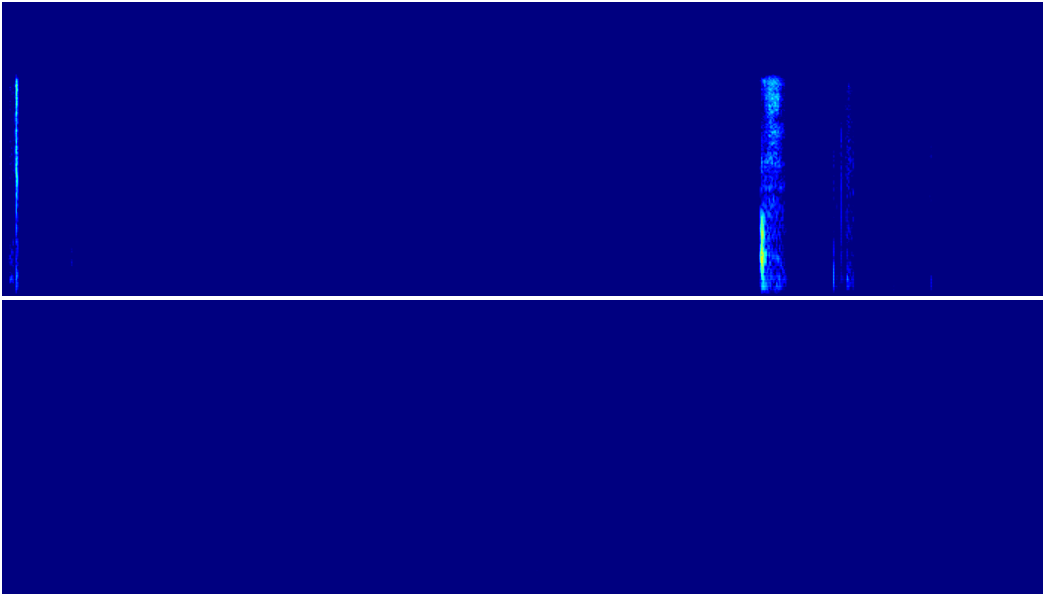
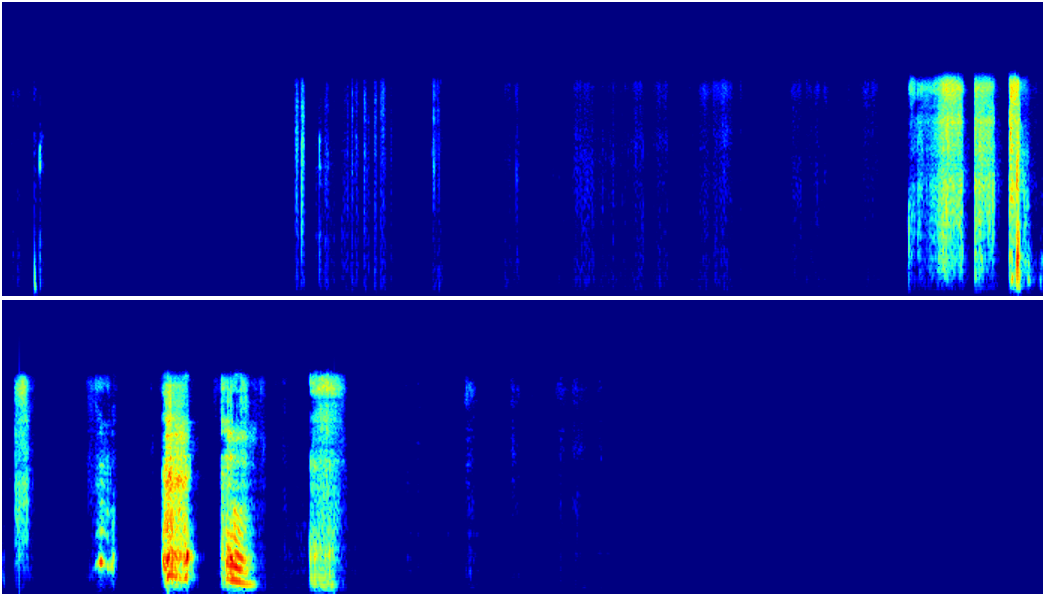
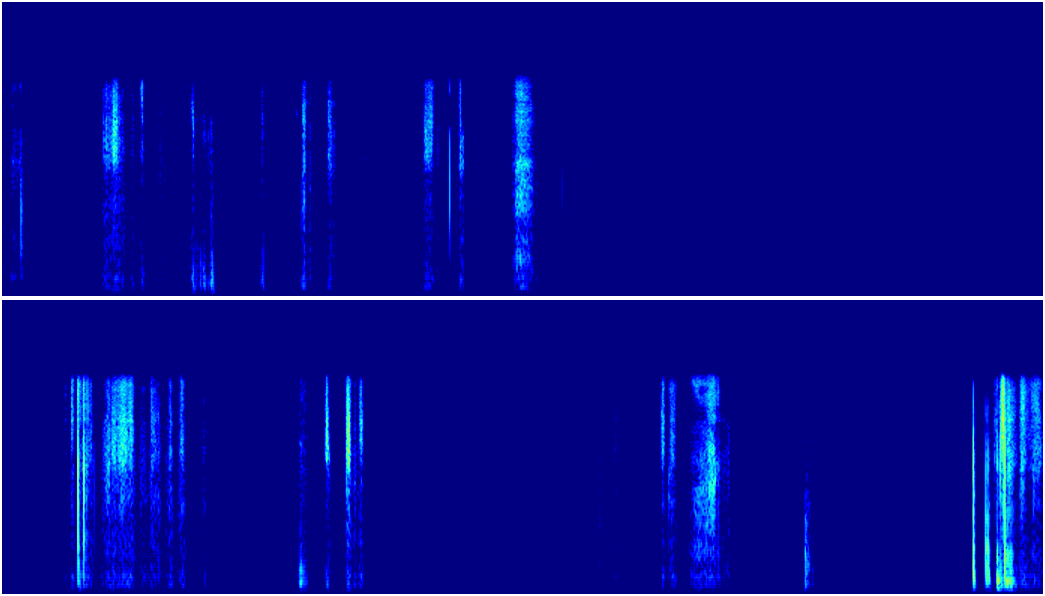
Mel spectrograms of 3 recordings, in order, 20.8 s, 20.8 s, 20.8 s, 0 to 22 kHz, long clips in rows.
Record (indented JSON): {
  "exhalation_length": "20.8 s",
  "exhalation_amplitude": 2394,
  "exhalation_signal_mean_std_ratio": 0.05,
  "cough_length": "20.8 s",
  "cough_amplitude": 28766,
  "cough_signal_mean_std_ratio": 0.16,
  "three_cough_length": "20.8 s",
  "three_cough_amplitude": 7583,
  "three_cough_signal_mean_std_ratio": 0.14,
  "survey_phase": "alpha (2021-03-01 to 2021-08-12)",
  "age": "45-64",
  "gender": "Male",
  "wearing_mask": "No",
  "symptom_fatigue": true,
  "symptom_onset": "4 days",
  "smoker_status": "Never smoked",
  "respiratory_condition_asthma": true,
  "respiratory_condition_other": false,
  "recruitment_source": "Test and Trace",
  "submission_delay": "2 days",
  "covid_test_result": "Positive",
  "covid_test_method": "RT-qPCR",
  "covid_ct_value": 15.7,
  "covid_ct_gene": "ORF1ab gene",
  "covid_ct_mean": 16.1,
  "covid_viral_load": "5300000 copies/ml",
  "covid_viral_load_category": "High viral load (>1M copies/ml)"
}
